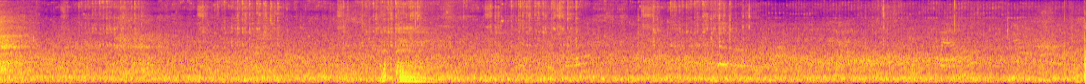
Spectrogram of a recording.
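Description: Steady outdoor hum of distant road traffic, with one brief louder sound about four seconds in.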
